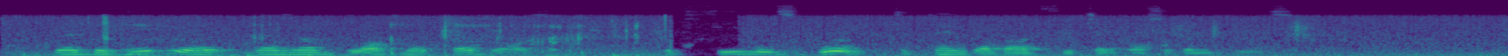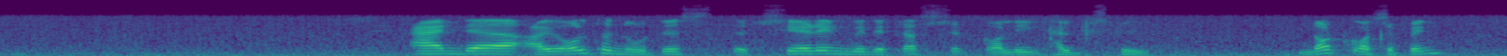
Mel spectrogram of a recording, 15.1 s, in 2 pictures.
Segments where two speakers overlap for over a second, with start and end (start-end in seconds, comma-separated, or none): none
